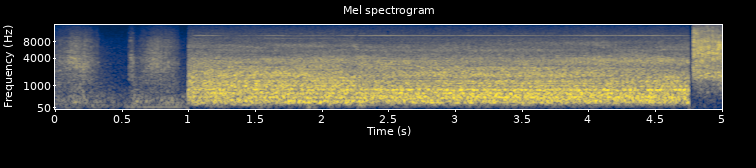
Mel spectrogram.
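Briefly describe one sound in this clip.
A vacuum cleaner runs with a steady, loud whoosh.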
